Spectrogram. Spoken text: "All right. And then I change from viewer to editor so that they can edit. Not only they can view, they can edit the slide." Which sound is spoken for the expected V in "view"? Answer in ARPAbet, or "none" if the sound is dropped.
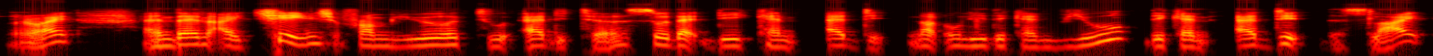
V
